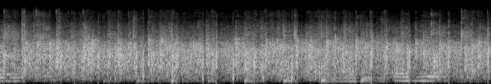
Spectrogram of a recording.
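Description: A church congregation claps loudly in sustained applause to praise the Lord, a dense steady patter with voices mixed in throughout.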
